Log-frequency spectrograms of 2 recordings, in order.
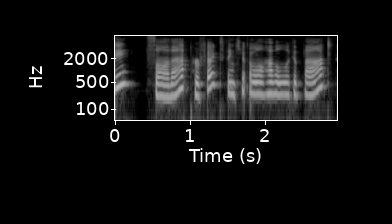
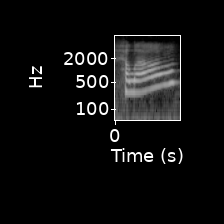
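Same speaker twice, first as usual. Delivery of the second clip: higher, rising call-out; mild questioning call; 6 semitones higher than usual. Acted. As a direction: call out tentatively, without full shouting. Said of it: "Shimi shouted".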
